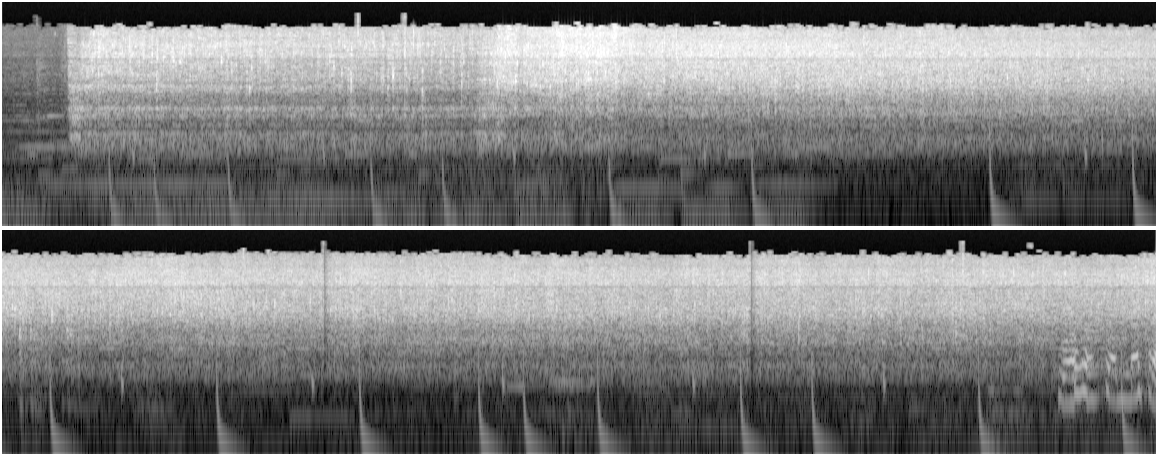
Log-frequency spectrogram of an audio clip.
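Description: Garlic paste frying in oil in a pan for prawn biryani, a steady loud sizzle with regular scraping strokes of a stirring spoon throughout.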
